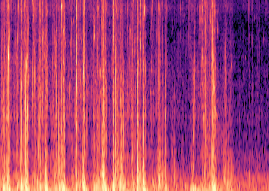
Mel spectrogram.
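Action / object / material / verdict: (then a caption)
shake / plastic bag filled with water / plastic / none. An elongated, clear, thin plastic bag full of water is held close to the microphone and squeezed and rubbed with the fingertips. Dense crinkles of the film mix with low, heavy sloshes and squishes of water, with bright crackle on top. The handling grows quieter and sparser toward the end.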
